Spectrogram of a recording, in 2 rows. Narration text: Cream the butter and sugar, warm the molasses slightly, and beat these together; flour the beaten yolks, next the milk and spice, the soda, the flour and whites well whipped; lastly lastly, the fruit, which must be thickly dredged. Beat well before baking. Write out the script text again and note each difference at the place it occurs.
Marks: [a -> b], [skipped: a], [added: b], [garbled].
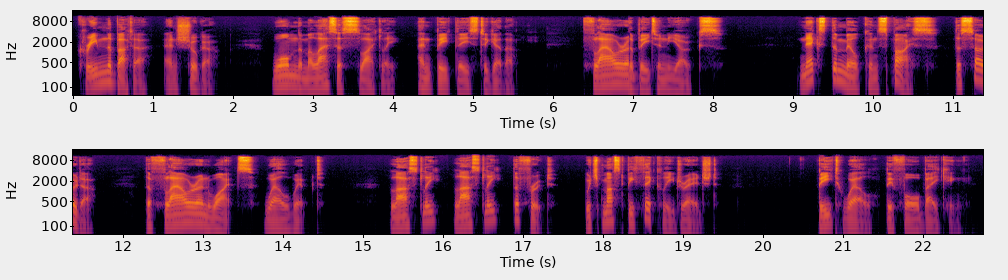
Cream the butter and sugar, warm the molasses slightly, and beat these together; flour the beaten yolks, next the milk and spice, the soda, the flour and whites well whipped; lastly lastly, the fruit, which must be thickly dredged. Beat well before baking.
